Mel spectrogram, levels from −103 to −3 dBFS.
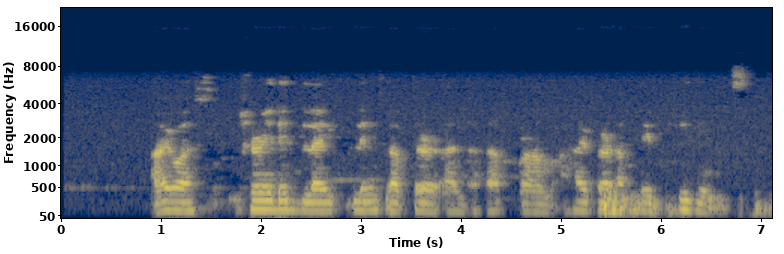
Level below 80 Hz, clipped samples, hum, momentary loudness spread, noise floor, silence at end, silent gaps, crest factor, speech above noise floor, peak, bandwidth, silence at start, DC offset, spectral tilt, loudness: -60 dBFS; under 0.1%; none; 13 LU; -65 dBFS; 0 s; none; 18 dB; 39 dB; -8 dBFS; 7.8 kHz; 0.9 s; under 0.1%; -6 dB/octave; -25 LUFS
